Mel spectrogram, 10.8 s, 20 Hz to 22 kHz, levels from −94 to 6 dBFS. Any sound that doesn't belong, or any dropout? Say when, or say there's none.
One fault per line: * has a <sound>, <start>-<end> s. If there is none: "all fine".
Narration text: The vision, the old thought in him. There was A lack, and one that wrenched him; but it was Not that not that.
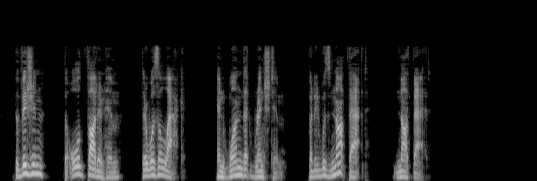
all fine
